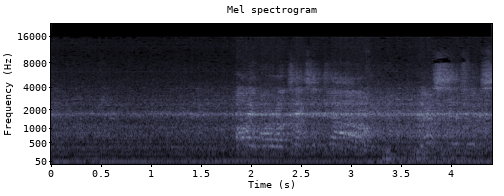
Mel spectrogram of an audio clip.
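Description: Steady low room hum with a thin high whine. About two seconds in, indistinct voices come in, picked up in the room from the soundtrack of projected hurling footage.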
